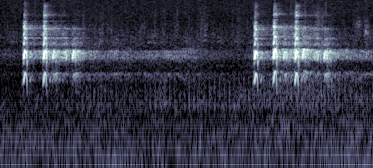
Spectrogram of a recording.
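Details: Common moorhen giving two bursts of loud, abrupt clucks, three or four harsh notes in each, the bursts a little over two seconds apart, with low background noise.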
